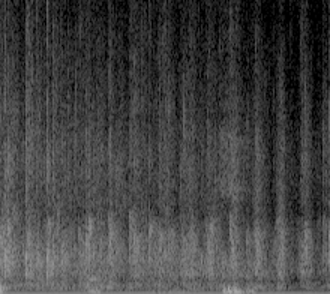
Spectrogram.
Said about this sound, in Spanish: Y amén, Señor. Fuerte ese aplauso de alabanza al Señor.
